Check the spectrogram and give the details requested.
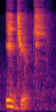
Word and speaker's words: Egypt: about this particular country then people pronounce or mispronounced sometimes they say as ships or something like that and this is Egypt okay Egypt okay so that is Egypt all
